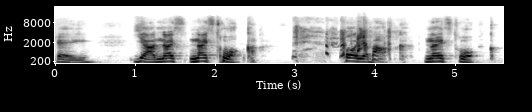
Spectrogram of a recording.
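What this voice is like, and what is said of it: Put-on New Jersey accent. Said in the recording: “your Jersey accent”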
